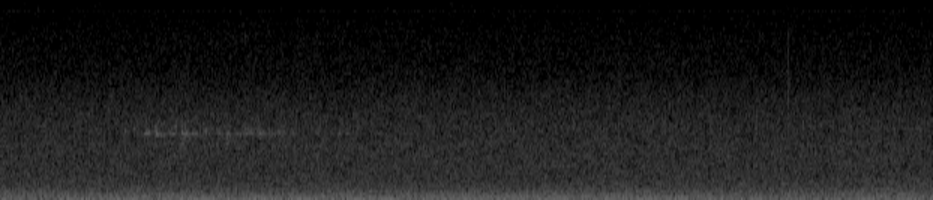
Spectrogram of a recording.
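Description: A cat licks its fur with soft, wet sounds.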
